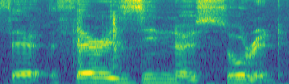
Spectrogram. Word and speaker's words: Therizinosaurus: Wow, how the fuck do you pronounce that? Therizinosaurus.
